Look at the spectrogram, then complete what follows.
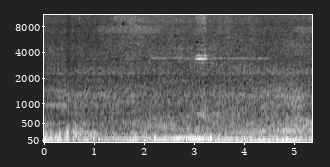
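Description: Road traffic with a steady low vehicle rumble, and a short high-pitched tone with a hiss about three seconds in.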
